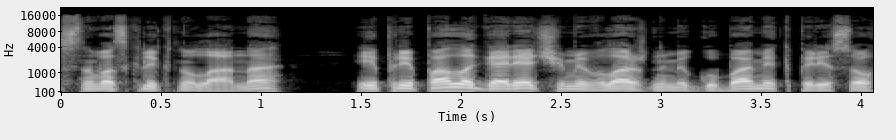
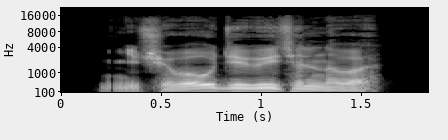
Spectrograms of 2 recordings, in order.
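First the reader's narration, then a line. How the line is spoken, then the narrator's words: Hoarse reply. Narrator (Russian): ответил хриплым голосом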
